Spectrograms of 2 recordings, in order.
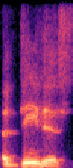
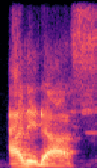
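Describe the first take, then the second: First: It is said the American English way. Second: It is said the German way.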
